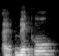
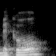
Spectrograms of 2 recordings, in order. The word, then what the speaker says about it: Michal: few chapters later, we have that scene where David goes into it's like Michal, that's his wife, his wife under Saul.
